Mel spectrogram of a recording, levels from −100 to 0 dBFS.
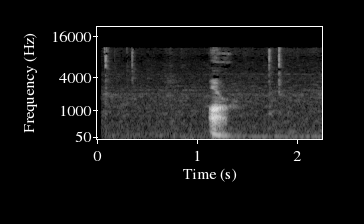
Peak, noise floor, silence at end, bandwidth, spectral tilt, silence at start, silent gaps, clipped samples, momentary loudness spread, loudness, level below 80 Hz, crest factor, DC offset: -2 dBFS; -61 dBFS; 0.95 s; 11.5 kHz; -4 dB/octave; 1.1 s; none; under 0.1%; 22 LU; -21 LUFS; -58 dBFS; 26 dB; under 0.1%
